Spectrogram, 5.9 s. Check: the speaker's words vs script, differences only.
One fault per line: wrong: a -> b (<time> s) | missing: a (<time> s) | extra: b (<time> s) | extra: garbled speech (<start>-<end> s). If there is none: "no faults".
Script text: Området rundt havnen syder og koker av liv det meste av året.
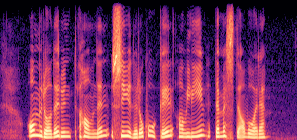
no faults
